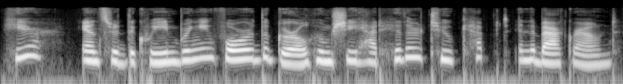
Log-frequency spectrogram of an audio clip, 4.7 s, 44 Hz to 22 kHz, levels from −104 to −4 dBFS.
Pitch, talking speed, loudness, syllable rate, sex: 250 Hz, 205 wpm, -18 LUFS, 5.6 syllables/s, female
